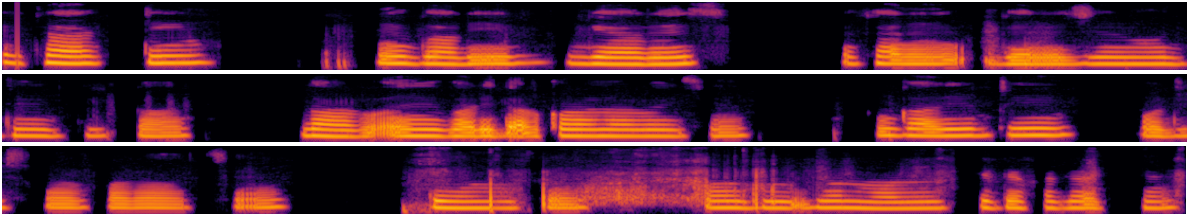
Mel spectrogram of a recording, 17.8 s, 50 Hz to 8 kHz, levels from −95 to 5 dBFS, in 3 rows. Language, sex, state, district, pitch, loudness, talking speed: Bengali, female, West Bengal, Malda, 245 Hz, -19 LUFS, 55 wpm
